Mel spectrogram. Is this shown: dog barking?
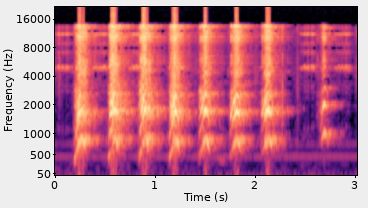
yes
